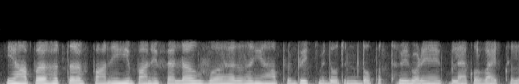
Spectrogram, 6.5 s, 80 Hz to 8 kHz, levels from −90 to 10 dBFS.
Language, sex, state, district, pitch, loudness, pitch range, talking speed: Hindi, male, Punjab, Pathankot, 205 Hz, -16 LUFS, 200-210 Hz, 240 wpm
